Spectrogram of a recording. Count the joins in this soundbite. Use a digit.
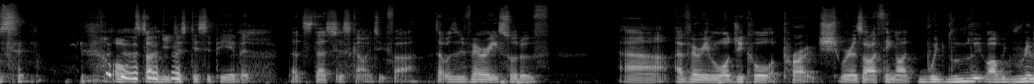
1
